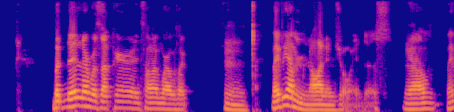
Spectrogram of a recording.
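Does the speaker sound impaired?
Yes: cleft palate; cleft palate since childhood, surgical repair in childhood; voice sounds deeper than it is, deeper over mic, cannot say certain words, frequent mispronunciations, speech impediment.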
